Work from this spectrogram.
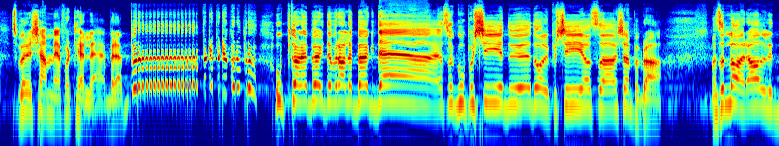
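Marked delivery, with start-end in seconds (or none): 1.3-2.7 high, rapid brrr babble like nonstop talking; mock chatter noise. Mimicking a friend who talks and never listens, high babble. 2.8-6.6 high, hammed-up bragging voice; boastful friend. Preacher mimics a self-absorbed friend, hammed-up high bragging.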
